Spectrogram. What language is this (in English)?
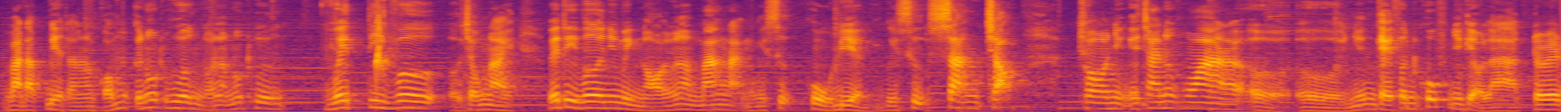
Vietnamese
